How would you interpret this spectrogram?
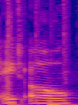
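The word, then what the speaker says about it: Hoʻoponopono: So it's spelled exactly how it sounds. So it's like Ho'oponopono, apostrophe O-P-O-N-O-N-O or something like that.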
